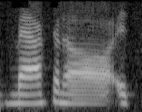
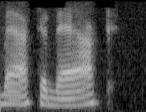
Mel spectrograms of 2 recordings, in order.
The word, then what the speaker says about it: Mackinac: So there's, and everybody really, if they ever get a chance to go, it's so up there's Mackinac. It's spelled Mackinac, but they say Mackinac, and so there's a Mackinac, Michigan, and then there's Mackinac Island.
